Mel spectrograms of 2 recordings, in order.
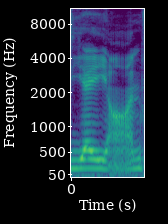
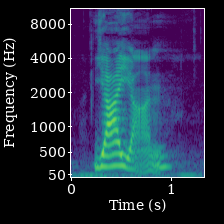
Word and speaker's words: Ieuan: The first one is Yayon. First of all, I'm watching this YouTube video that's like made with AI and it's so slow. I just had to put it on 1.25 speed. So the first option for pronunciation is Yayon. And the second one is, Yayan. So Yayon or Yayan.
